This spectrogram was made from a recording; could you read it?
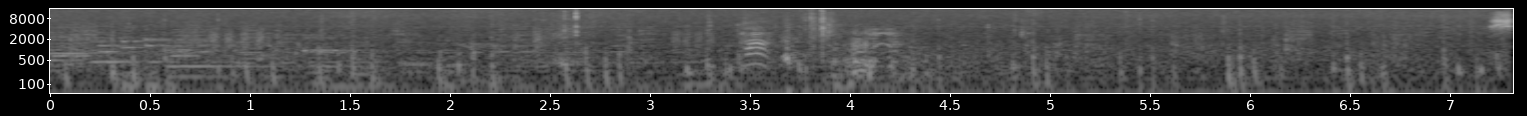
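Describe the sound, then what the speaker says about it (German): A horse gallops in the video game Zelda: Breath of the Wild, its hooves clip-clopping in a fast steady rhythm at low volume, with a brief whinny and faint game sounds around it. "Es ist doch wirklich angenehmer, mit dem Pferd zu reisen, nicht wahr?"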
